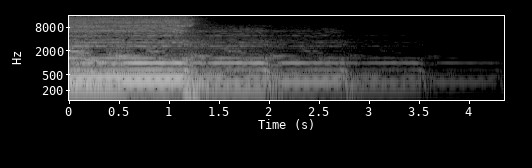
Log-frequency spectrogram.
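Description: The closing guitar chord of a slow love song, held with a few last plucked notes, ringing and dying away to silence about three seconds in.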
